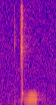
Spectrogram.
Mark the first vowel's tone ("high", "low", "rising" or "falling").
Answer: high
